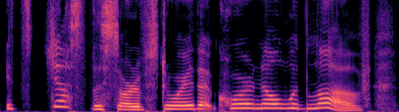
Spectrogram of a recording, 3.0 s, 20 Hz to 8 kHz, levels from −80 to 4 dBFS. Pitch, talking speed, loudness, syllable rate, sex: 265 Hz, 200 wpm, -16 LUFS, 4.9 syllables/s, female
